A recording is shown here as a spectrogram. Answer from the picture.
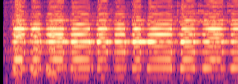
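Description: Harmonium playing a fast melodic run, its reedy notes changing several times a second.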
